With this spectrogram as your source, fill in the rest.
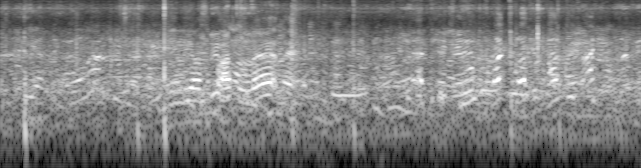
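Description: A volleyball is struck by hand with a sharp slap.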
